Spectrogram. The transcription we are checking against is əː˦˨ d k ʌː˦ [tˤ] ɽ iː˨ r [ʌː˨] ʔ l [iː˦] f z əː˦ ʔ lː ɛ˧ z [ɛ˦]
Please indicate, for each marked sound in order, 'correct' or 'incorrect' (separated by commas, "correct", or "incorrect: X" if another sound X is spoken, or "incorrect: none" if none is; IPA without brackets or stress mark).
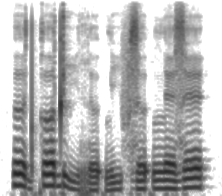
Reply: incorrect: d, incorrect: əː˨, incorrect: iː˧, correct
